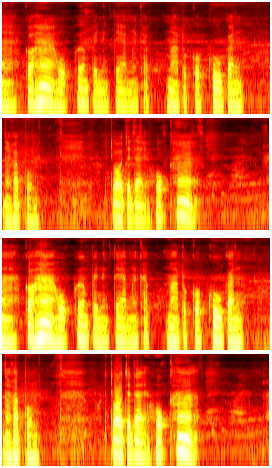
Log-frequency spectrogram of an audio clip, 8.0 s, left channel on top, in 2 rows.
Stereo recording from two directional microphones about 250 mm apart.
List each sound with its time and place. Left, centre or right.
0.0 s speech: centre
4.9 s whispering: right
5.6 s speech: right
